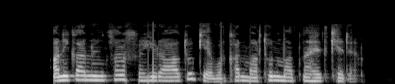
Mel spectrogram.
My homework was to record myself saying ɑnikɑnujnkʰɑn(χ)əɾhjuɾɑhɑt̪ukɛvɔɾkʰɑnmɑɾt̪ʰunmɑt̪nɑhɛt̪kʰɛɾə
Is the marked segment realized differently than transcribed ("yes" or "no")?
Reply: no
